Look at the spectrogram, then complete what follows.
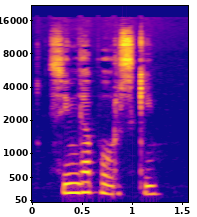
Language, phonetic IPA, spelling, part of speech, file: Polish, [ˌsʲĩŋɡaˈpursʲci], singapurski, adjective, LL-Q809 (pol)-singapurski.wav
